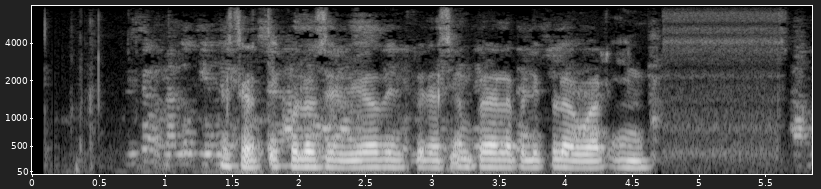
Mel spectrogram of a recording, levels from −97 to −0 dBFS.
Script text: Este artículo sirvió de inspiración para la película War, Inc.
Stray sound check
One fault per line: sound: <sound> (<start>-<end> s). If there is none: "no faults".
no faults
